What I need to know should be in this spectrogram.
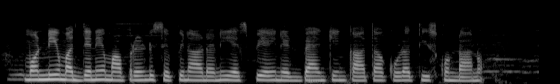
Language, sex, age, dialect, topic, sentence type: Telugu, female, 18-24, Southern, banking, statement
